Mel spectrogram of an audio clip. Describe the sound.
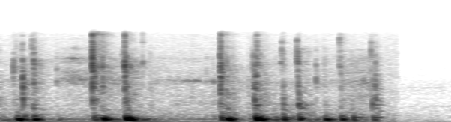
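Fast typing on a computer keyboard: many quick, irregular clicks of keystrokes in uneven bursts, fairly crisp and heard alone with no talking.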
